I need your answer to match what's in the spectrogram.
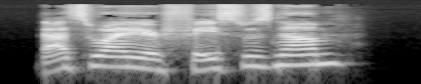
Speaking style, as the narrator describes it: Sam slurred

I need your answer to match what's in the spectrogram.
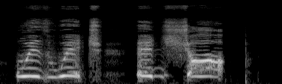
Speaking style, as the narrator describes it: he wailed

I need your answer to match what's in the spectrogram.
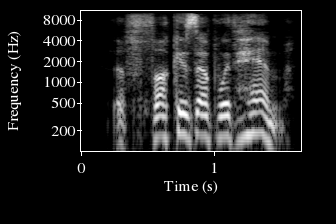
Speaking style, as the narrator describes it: Oscar grunted

